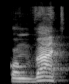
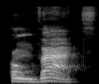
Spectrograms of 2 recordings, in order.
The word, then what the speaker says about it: convert: Noun version, stress on the first syllable. Verb version, stress on the second syllable.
